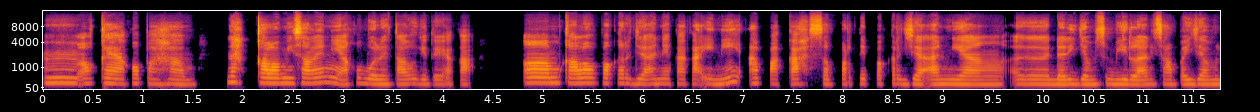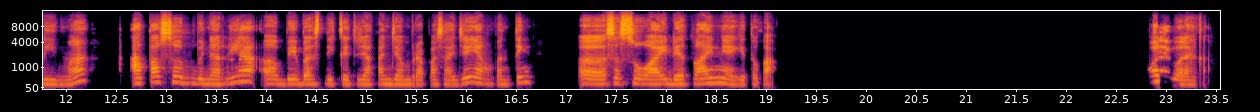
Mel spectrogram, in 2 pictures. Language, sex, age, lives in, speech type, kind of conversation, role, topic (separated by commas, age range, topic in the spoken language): Indonesian, female, 20-24, Indonesia, conversation, advice, advisor, Bagaimana saya membagi waktu antar tugas penting tanpa merasa kewalahan?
